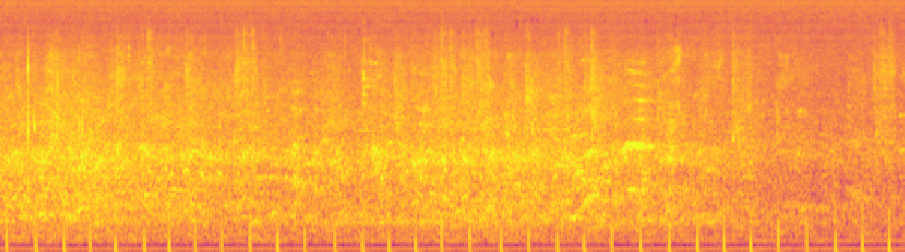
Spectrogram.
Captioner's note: laughter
